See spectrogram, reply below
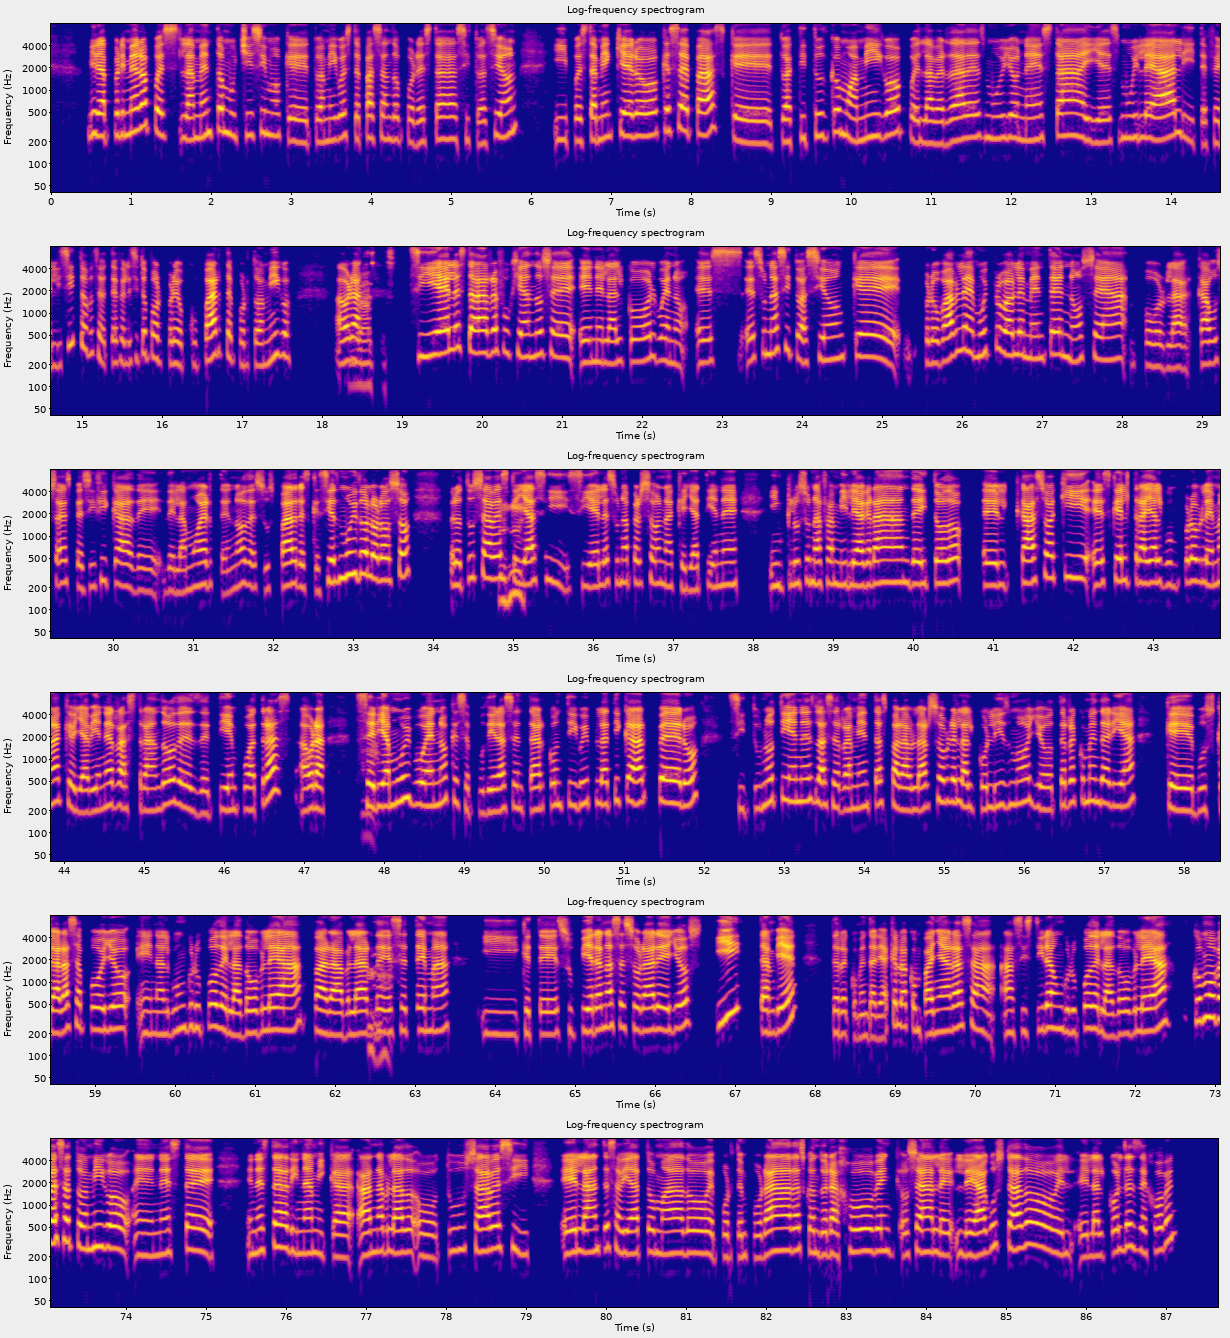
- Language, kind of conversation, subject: Spanish, advice, ¿Cómo puedo hablar con un amigo sobre su comportamiento dañino?
- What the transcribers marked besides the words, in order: none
